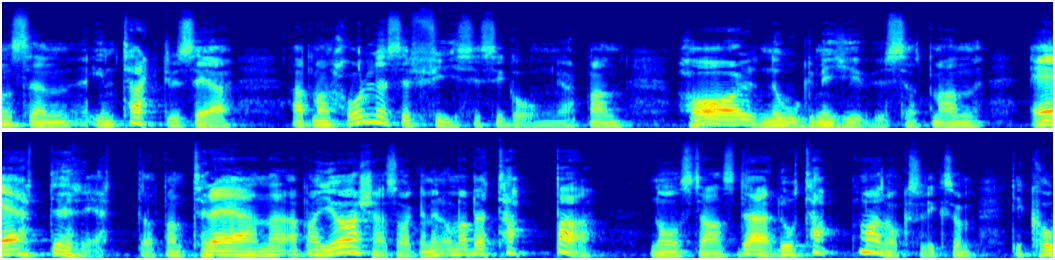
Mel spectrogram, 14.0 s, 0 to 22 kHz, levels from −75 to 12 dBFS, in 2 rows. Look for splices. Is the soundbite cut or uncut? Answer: cut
